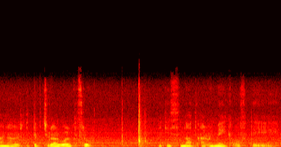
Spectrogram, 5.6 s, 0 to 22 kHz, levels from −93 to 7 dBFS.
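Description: At about 0.53 s the sound jumps forward by roughly two compressed frames, consistent with a frame length of about 26 ms, so around 50 ms of audio is skipped. Unlike a dropout, there is no silent gap.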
